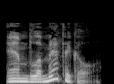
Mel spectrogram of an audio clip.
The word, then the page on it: emblematical: British English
